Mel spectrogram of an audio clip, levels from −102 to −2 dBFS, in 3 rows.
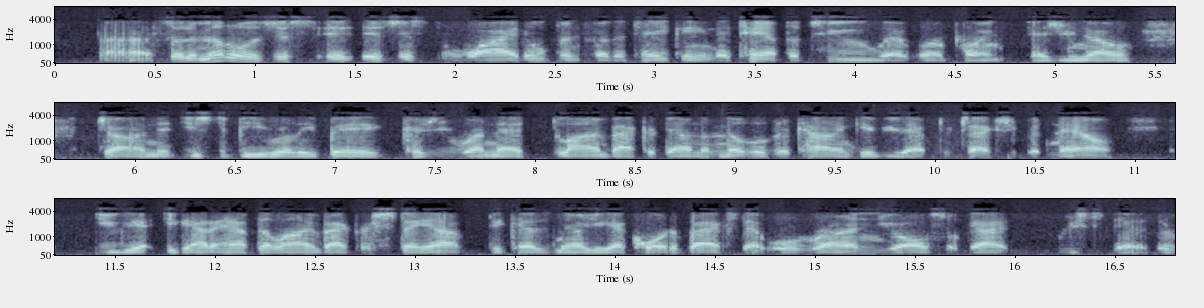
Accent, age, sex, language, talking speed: American, 40-59, male, English, 240 wpm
